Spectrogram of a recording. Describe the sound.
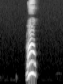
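A single short, sharp bark made by a human voice imitating a dog, clear, standing alone in otherwise silent surroundings.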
